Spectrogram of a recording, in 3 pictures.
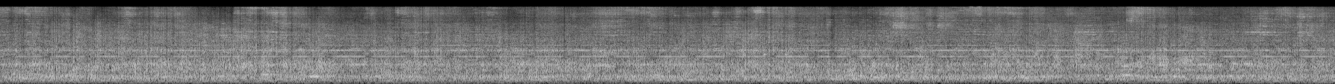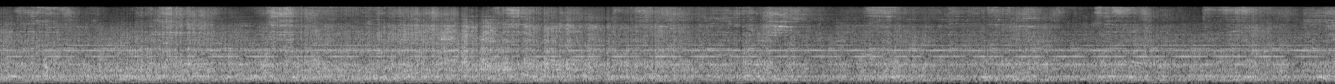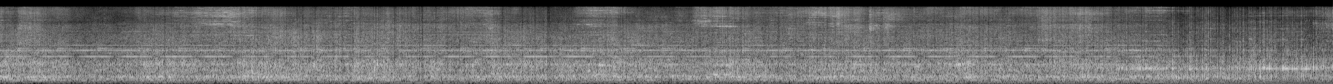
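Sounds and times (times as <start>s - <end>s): freight train wheels on rail: 0.0s - 40.0s.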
